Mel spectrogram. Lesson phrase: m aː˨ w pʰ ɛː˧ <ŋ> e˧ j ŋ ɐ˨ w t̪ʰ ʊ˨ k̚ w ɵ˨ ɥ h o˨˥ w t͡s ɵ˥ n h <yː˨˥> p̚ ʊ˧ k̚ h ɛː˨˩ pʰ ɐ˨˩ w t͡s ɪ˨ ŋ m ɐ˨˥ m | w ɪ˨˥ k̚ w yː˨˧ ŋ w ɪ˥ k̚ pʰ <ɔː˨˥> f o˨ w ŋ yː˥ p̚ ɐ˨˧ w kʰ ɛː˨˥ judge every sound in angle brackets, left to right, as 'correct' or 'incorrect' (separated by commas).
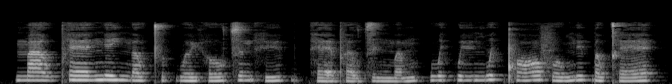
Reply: correct, correct, correct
